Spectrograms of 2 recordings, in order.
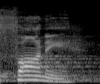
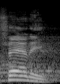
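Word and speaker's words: Fani: been destroyed because of fonny f a n i fny you have to pronounce it Fon it's called Fanny you have to pronounce fny I don't know how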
